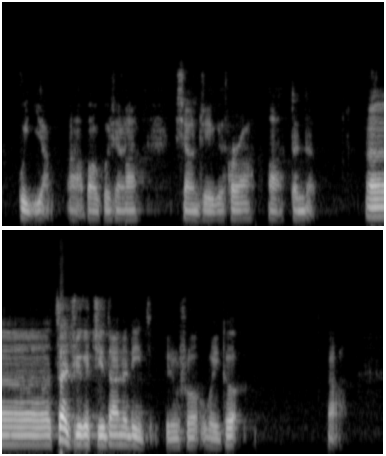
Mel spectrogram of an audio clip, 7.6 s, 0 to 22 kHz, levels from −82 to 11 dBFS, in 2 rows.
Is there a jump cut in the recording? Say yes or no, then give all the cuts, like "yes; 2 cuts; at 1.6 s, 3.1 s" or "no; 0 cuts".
yes; 4 cuts; at 1.2 s, 2.2 s, 2.6 s, 3.5 s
